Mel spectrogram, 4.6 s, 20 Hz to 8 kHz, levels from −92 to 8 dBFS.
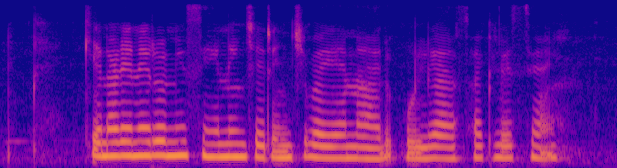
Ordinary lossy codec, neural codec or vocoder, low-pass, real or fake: none; codec, 44.1 kHz, 7.8 kbps, DAC; 7.2 kHz; fake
